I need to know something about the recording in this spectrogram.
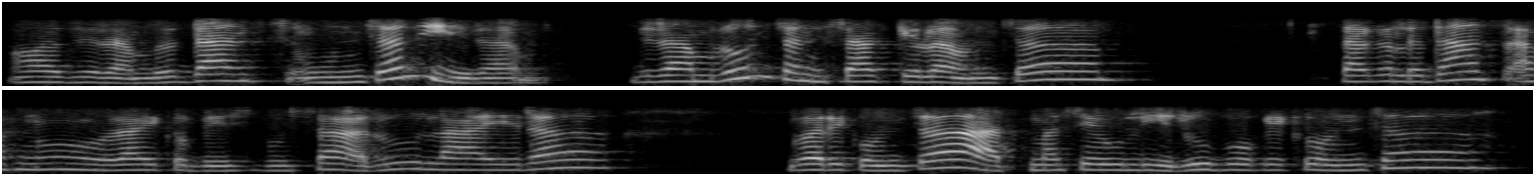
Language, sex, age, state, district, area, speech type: Nepali, female, 30-45, West Bengal, Darjeeling, rural, conversation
